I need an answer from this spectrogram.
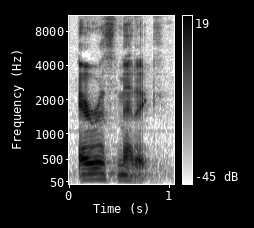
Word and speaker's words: arithmetic: sequence now I know that's the word arithmetic but in this when used this way it's pronounced arithmetic what is an arithmetic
